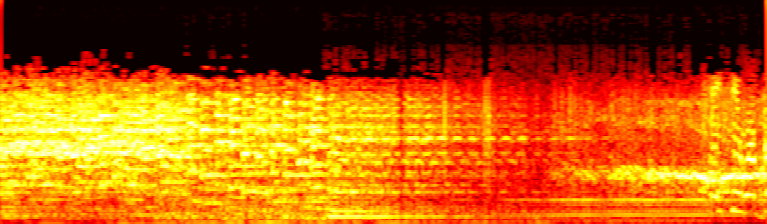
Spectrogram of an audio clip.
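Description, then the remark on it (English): A car roars at speed through turns while following another car, its tires squealing and skidding in loud bursts, with a rising screech near the end and voices mixed in underneath. “I've still got two wheels on the ground.”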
